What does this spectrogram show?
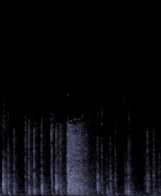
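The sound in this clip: A single gunshot from a service revolver in a Sherlock Holmes audio drama, fired at a fleeing man: one sharp, loud burst in the middle, surrounded by a run of dull, rhythmic thumps.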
